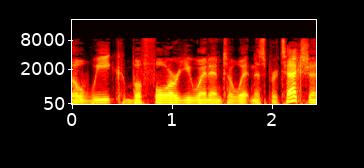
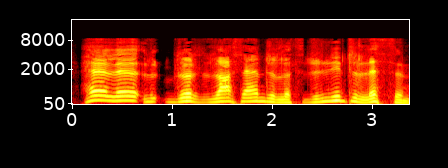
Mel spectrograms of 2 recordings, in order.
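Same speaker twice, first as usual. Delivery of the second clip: put-on drunken speech, pitched higher; 6 semitones higher, 3 dB louder than usual. Joining in on the drunk parade speech: drunk Matt Stafford impression. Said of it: "that was us doing impressions".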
